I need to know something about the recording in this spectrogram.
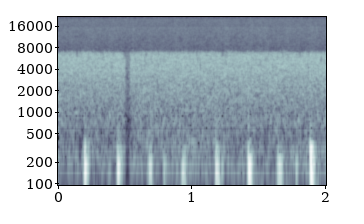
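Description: Faint, soft fingertip taps on the face below the lips and on the chin, about four a second, in EFT tapping.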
